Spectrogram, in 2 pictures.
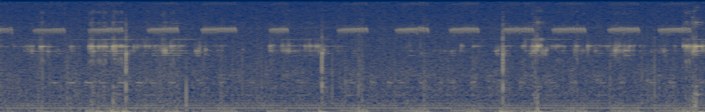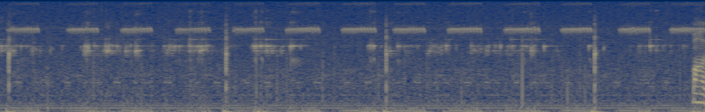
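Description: Crickets chirping in night ambience, one steady chirp repeating about twice a second over other, irregular insect trills, with a few short, soft knocks scattered through.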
